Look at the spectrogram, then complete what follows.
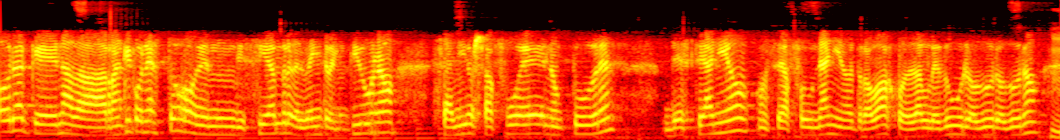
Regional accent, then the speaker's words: Santa Teresita, Buenos Aires Province, Argentina; un bar de Santa Teresita, yo soy de Santa

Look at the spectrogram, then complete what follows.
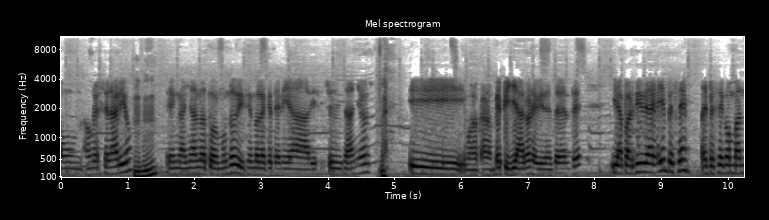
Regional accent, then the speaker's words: Madrid, Community of Madrid, Spain; now in Galicia, Spain; Pues mira, yo soy de Madrid, pero ahora vivo en Galicia.

